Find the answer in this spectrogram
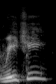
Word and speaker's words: Ricci: know God damn it I keep saying it wrong is it Richie yeah okay Christina Ricci yeah yeah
